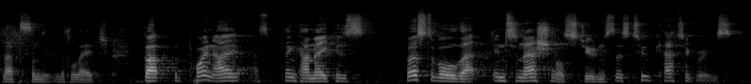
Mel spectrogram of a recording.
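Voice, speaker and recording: Older man, audience member, bright voice, roomy hall sound, faint ambience, measured. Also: mid-range voice, slight background noise. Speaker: audience member, emeritus professor. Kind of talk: audience question at a conference.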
